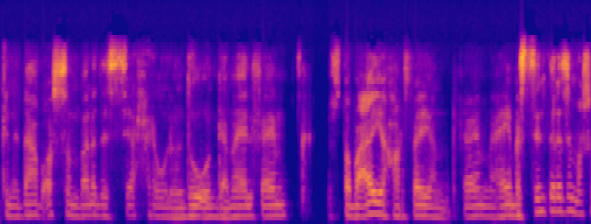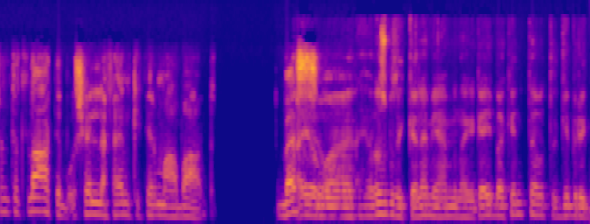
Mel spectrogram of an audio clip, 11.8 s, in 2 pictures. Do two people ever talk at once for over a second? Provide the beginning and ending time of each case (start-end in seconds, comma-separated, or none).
none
